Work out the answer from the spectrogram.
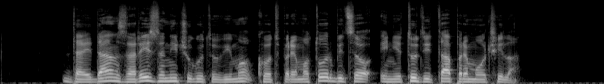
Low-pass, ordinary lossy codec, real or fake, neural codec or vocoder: none; none; real; none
